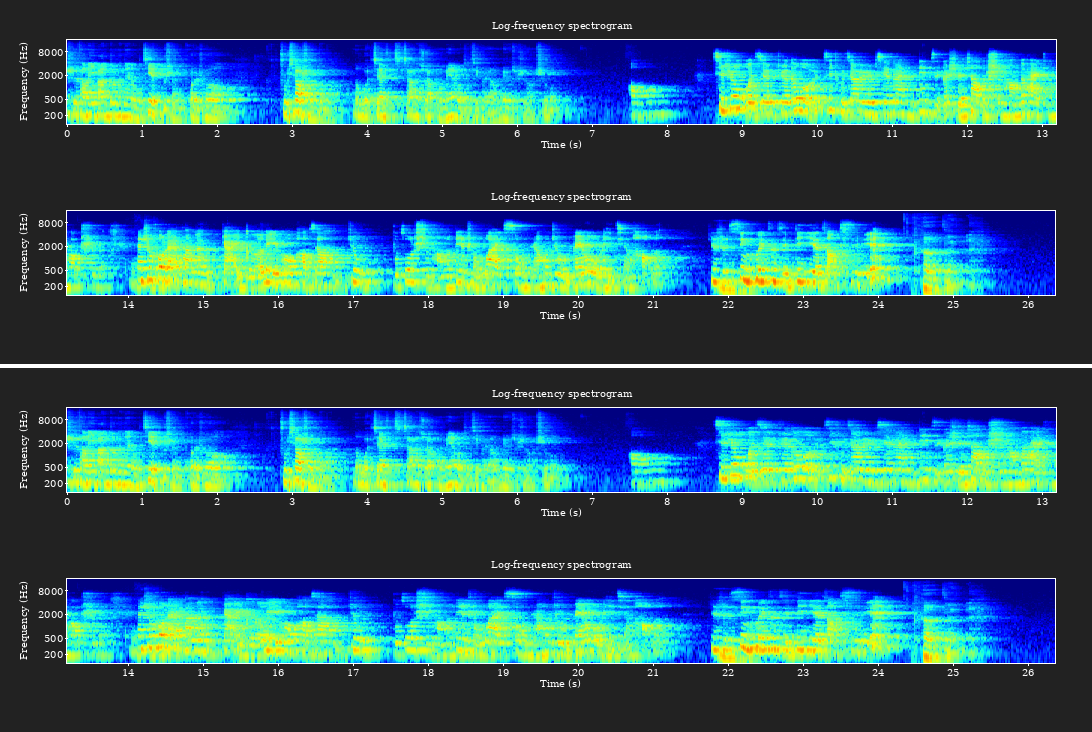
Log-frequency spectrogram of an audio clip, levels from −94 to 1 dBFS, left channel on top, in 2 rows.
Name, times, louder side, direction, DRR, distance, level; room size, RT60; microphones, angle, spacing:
voice 1, 0.0-2.2 2.8-6.6 14.0-14.5 21.9-22.2 24.5-25.4, equal, 5° left, -1 dB, 0.3 m, -34 dB
voice 2, 7.5-8.0 8.6-17.3 17.5-21.1 21.8-24.1, left 2 dB, 70° left, 1 dB, 0.6 m, -31 dB
5.5 x 3.4 x 2.2 m, 1.2 s
head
